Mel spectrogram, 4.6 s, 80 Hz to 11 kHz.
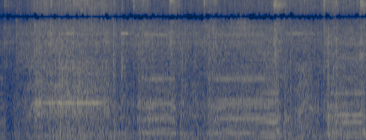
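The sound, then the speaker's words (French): A fabric cutting machine runs in a textile factory, cutting stacked layers of cloth. Its loud, steady mechanical drone carries whining tones that pulse and shift in cycles. “Et on passe ensuite à l'étape 6, qui est la coupe. Et la coupe, c'est la machine qu'on a devant nous.”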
